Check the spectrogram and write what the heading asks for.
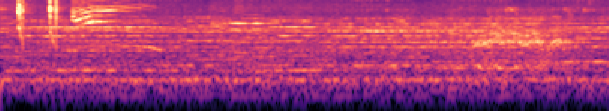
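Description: Young kitten mewing: a few thin, high mews in the first second and a fainter one near the end, over steady background music.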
